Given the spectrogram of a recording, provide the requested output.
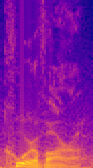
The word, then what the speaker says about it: Kuravarra: RR something Kuravarra, but the Kuh I guess is pronounced Kur, so it's Kuravarra.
